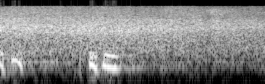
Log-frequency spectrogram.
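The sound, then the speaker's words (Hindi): A crowd claps steadily in a dense, sustained wash of applause that stays loud throughout, with a voice faintly audible beneath the clapping near the start. “अरे बाप रे, देखो हाँ देखो ये सब कितना बड़ा विघ्न पार करके आए हैं, और ताली बजाओ इनके लिए।”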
